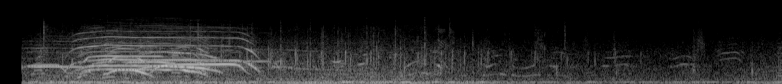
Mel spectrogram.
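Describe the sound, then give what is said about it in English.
A crowd cheers loudly as President Trump and First Lady Melania arrive at a Christmas Eve church service at Family Church in West Palm Beach, Florida, with high rising whoops and shouts for the first couple of seconds, then a steady roar with scattered sharp sounds. “President Trump and First Lady Melania were greeted with cheers as they attended a music-filled Christmas Eve church service at Family Church in West Palm Beach, Florida.”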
